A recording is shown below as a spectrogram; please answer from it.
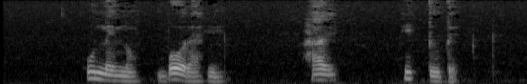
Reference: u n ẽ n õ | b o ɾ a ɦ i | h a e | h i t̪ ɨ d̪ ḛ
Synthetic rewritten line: u n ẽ n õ | b o ɾ a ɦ i | h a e | h i t̪ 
